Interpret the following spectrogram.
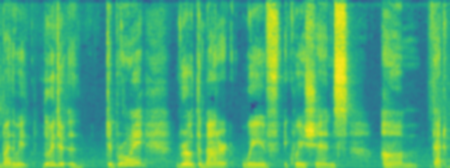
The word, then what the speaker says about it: Broglie: So this is spelled as Broglie, Broglie, but really it's Louis de Broglie.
